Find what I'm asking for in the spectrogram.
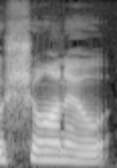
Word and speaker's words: Shawano: So Shawano, I don't know exactly how we came to that pronunciation in English, but it's Sawano in, mm-hmm. in Menominee.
